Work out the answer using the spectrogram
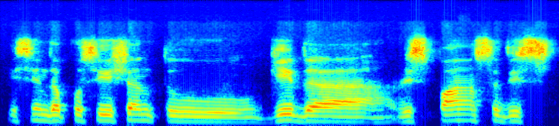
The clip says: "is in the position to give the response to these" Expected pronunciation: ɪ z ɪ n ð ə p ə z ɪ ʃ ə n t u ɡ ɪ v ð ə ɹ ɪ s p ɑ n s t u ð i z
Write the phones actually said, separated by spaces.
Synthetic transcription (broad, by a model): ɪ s ɪ n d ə p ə s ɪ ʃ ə n t u ɡ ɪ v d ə ɹ ɪ s p ɑ n s t u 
